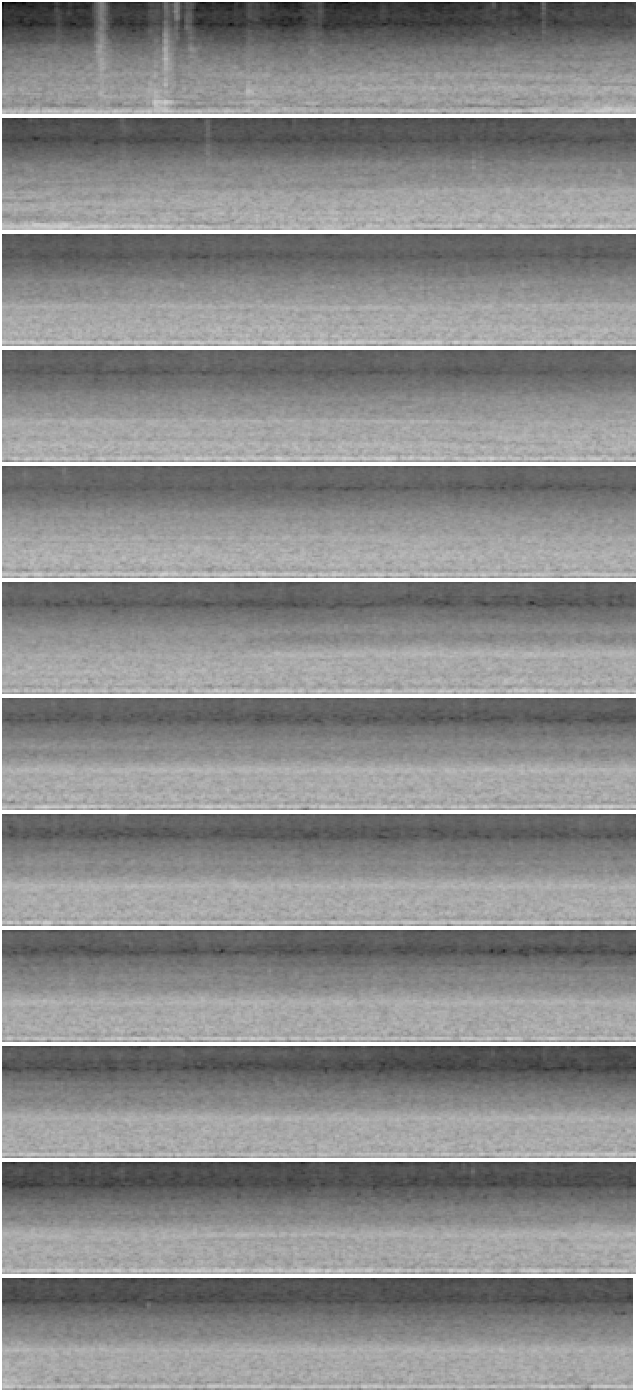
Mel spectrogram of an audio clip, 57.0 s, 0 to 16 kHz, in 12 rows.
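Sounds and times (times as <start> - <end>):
river water rushing: 0.0 - 57.0.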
